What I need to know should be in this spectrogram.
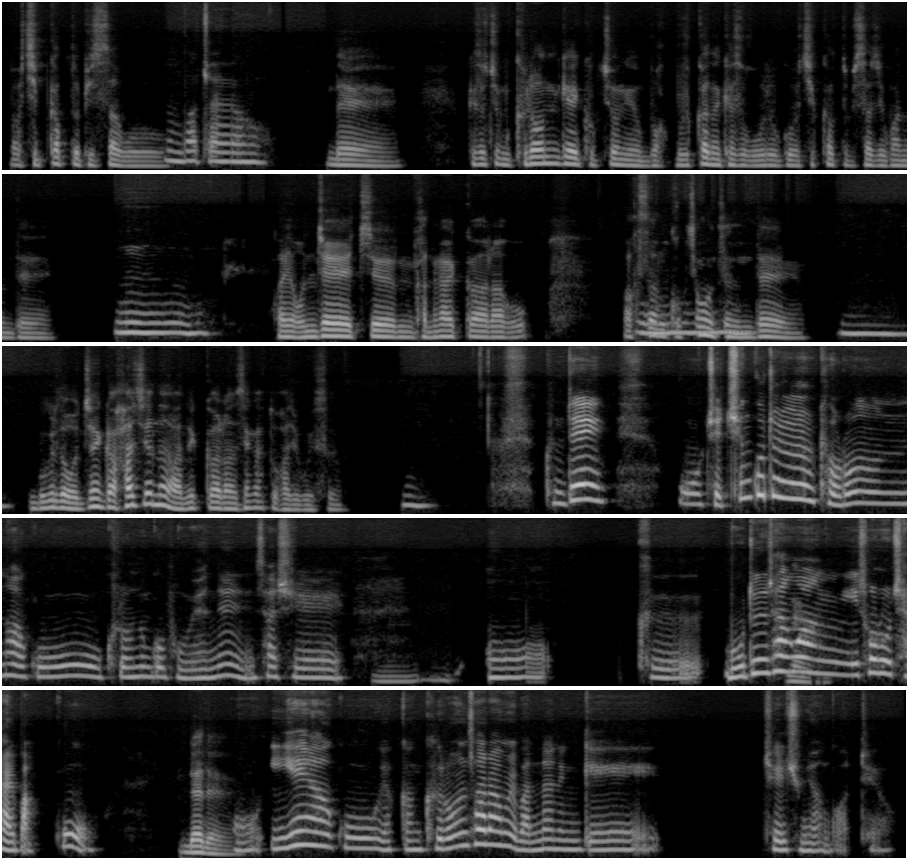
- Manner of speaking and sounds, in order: static; distorted speech; other background noise
- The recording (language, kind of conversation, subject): Korean, unstructured, 미래에 어떤 꿈을 이루고 싶으신가요?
